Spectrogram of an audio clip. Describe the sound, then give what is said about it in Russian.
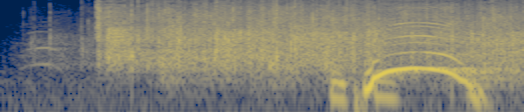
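A burst of audience applause for a therapist invited to say a few words starts abruptly and continues steadily as dense clapping, with a voice rising over it in an excited exclamation near the end. “пару слов и пару аплодисментов.”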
